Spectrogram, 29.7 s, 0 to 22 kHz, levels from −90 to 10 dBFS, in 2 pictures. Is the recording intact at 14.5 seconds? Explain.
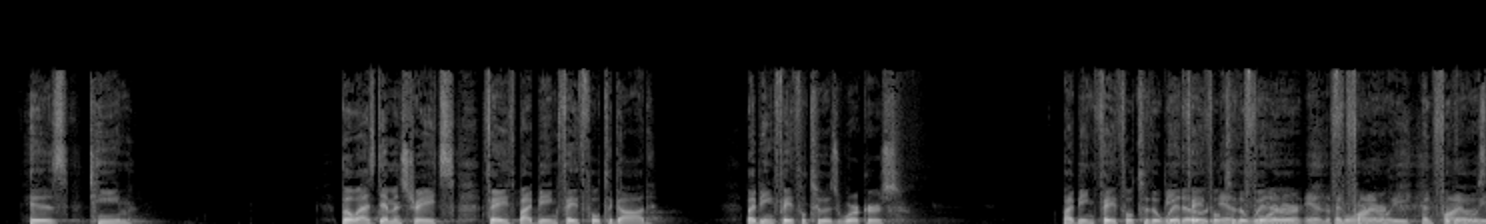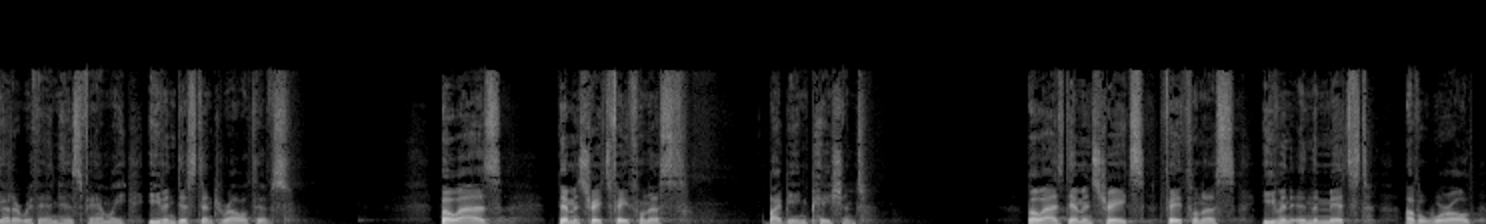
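No. From 11.64 to 14.96 s the speech is heard twice: a second copy, about as loud as the first, trails it by around a second and cuts in and out abruptly. This is a doubled audio track, likely from the same audio being captured again over a slower path.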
